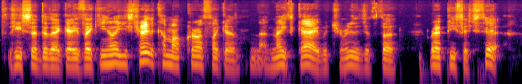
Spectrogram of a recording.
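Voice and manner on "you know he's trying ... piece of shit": boxer voice with a lisp on every s. Retelling what Mike Tyson said to a guy: Mike Tyson impression. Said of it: "that was my Mike Tyson impression".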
